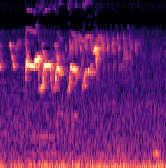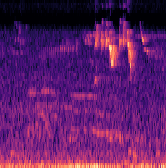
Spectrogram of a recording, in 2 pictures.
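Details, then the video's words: Orange-headed thrush giving ngeplong song: a loud opening run of clear whistles and quick chattering notes, then softer scattered phrases and a final bright burst, over faint low rumble. "Anis merah ngeplong"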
